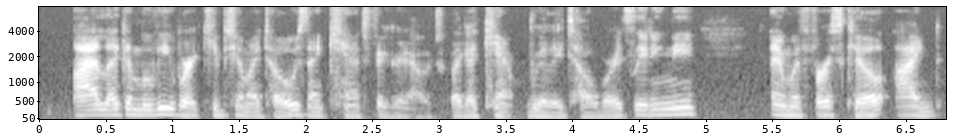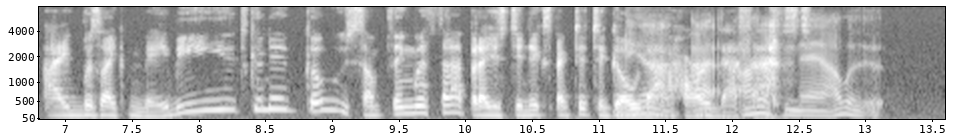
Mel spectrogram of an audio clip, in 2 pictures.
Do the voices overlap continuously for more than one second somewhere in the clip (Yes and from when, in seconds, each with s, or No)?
Yes, from 11.1 s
